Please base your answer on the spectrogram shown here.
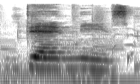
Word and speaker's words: Deniz: However, in Turkish or Farsi, they pronounce my name as Deniz. So this E here is very prominent in Turkish or Persian pronunciation.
